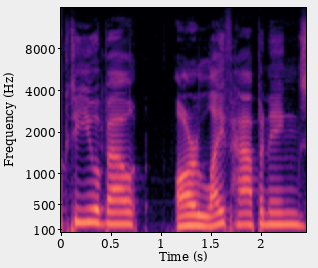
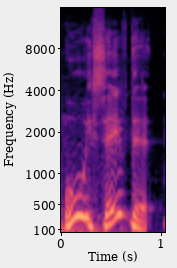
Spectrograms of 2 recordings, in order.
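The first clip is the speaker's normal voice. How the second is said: mildly impressed, pitched-up ooh; retold moment of pleasant surprise; light, admiring exclamation; 4 semitones higher than usual. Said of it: "I was kind of impressed".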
